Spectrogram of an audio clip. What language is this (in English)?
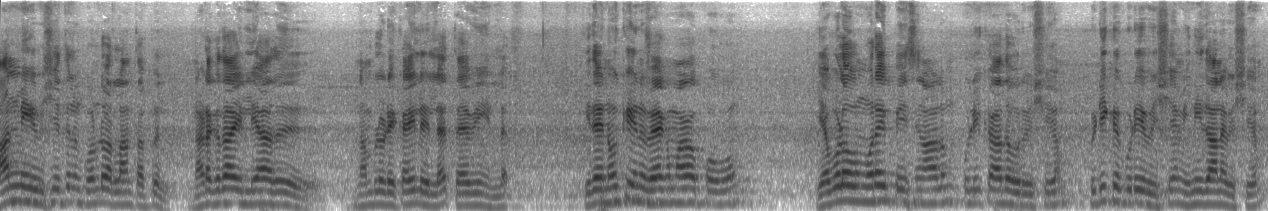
Tamil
